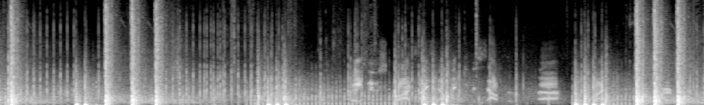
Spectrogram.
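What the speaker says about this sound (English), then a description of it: "AR rounds start coming in" Automatic assault rifle fire in the military shooter Squad, with repeated loud bursts of rapid shots, some close and sharp, others more distant, rattling through the whole stretch while voices speak over it.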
